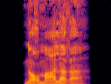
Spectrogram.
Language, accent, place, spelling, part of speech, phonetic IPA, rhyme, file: German, Germany, Berlin, normalerer, adjective, [nɔʁˈmaːləʁɐ], -aːləʁɐ, De-normalerer.ogg
- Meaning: inflection of normal: 1. strong/mixed nominative masculine singular comparative degree 2. strong genitive/dative feminine singular comparative degree 3. strong genitive plural comparative degree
